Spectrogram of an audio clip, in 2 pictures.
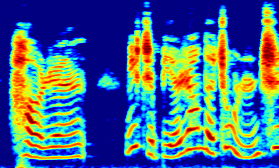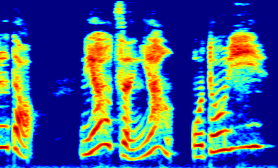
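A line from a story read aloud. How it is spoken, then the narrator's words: Laughing. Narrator (Chinese): 秦钟笑道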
